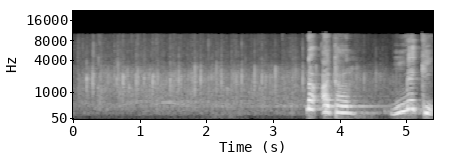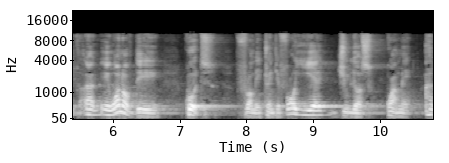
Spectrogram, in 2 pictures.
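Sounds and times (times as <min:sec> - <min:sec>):
audience clapping: 0:00.0 - 0:05.7
speech: 0:03.5 - 0:10.8.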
